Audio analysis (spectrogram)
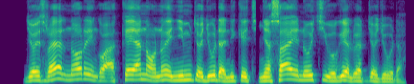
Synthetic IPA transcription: d͡ʒɔɪs̬ɾaɛlnɔɾɪŋɡɔakɛjanɔnɔeɲimd͡ʒɔd͡ʒʊdaniket͡ʃɲasajenot͡ʃiwoɡɪelwɛt̚d͡ʒɔd͡ʒʊda̰

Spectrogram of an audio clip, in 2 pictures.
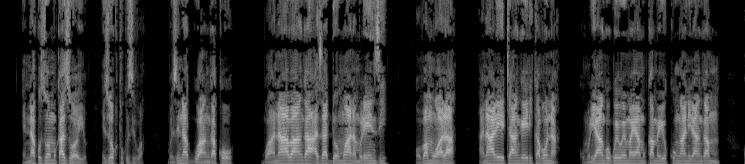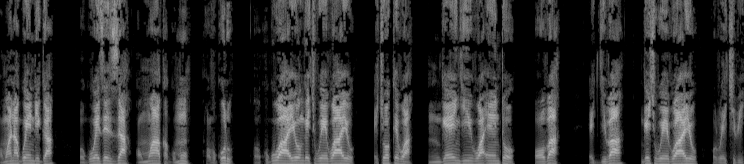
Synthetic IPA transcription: e̞nːakozo̞ːmukazo̞ːjo̞̰ | e̞zo̞ːku̥tukuziβwa̰ | βwezinaɡwaːŋɡako̞ | βwaːnaːβaːŋɡaːzadːo̞ːmwaːnamule̞ːnzi | oβamuwalaː | nale̞ːtaːŋɡe̞ːɾikaβo̞na̰ | kumuljaːŋɡo̞ɡwe̞ːwe̞ːmajamukame̞jo̞kːuŋːaːniɾaːŋɡamu | omwaːnaɡwe̞ːndiɡa | oɡuwe̞ːze̞zaomwaːkaɡumu | o̞̰βukulu | o̰kuɡuwaːjo̞ŋɡe̞ːciβwe̞ːβwaːjo̞ | e̞co̞ːke̞βwa | ŋɡe̞ːɲɟiːβwae̞ːnto̞ː | βa | e̞ɟːiβa | ŋɡe̞ːciβwe̞ːβwaːjo̞ː | lwe̞ːciβi

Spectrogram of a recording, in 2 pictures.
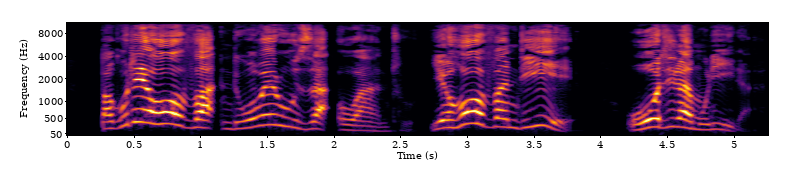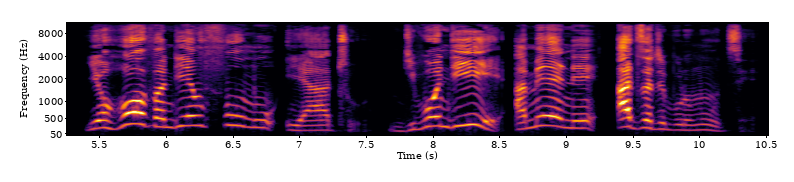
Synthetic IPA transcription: pak̬utijɛhɔvandiwɔwɛɾuzawaːntʰu̥ | jɛɦɔvandijɛ | wʔɔt̬ilamuliːɾa̰ | jɛɦɔvandijɛɱfumujaːtʰu | ndipɔndijɛamɛnɛad͡zat̬ip̬ulumuːt͡sʰɛ̥

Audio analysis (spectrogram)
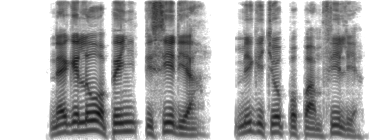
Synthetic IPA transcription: nɛɡɪlʊwɔpiɲpisidja | miɡit͡ʃopːopamfilɪa̰

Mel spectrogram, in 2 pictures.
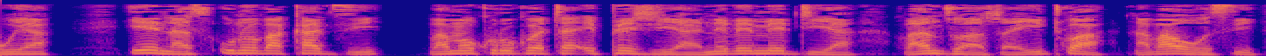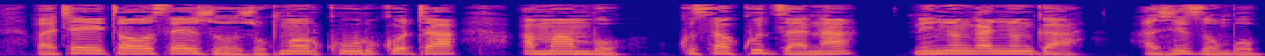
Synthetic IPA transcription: ja | ije̞n̤asiuno̞ʋakad͡zi | ʋamakuɾuk̬o̞tae̞pe̞ʒiane̞ʋe̞medʱiːa | ʋanzwaʐaitwanaʋaɦoːsi | ʋat͡ʃaitao̞saiʐo̞ʐo̞kumaurikuuɾuko̞taːmambo̞ | kusakud͡zana | ne̞ɲo̞ŋɡaɲo̞ŋɡa | ɦaʐizo̞mboːba

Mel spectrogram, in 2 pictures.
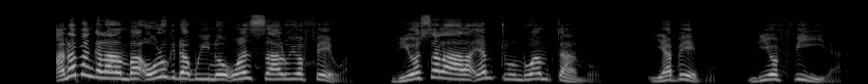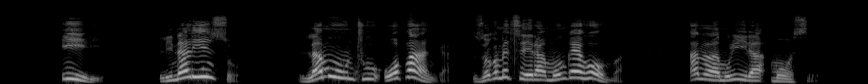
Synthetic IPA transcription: anapaŋɡalambaɔlukiɗwaɓwinɔwansalujɔfɛwa̰ | ndijɔsalalajam̩tunduwam̩ta̰mbɔ | japɛpɔ | ndijɔfiɾa̰ | ilḭ | linalinsɔ̰ | lamuntʰuwɔpaŋɡa̰ | zɔk̬ɔmɛt͡sʰɛɾamɔŋɡajɛhɔva̰ː | nalamuliɾamɔːsɛ

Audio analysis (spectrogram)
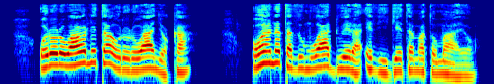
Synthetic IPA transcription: oɾoɾowaɔnetaoɾoɾowaɲɔka | oanataðumuwadweɾaʔeðiːɡetɛmatomaːjɔ

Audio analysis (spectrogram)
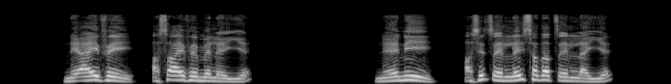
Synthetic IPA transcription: nɛɐjfɛj | ɐsɐːjfɛmɛlɛjːɛ | ne̞ːniː | ʔɐs̬ɪt͡sʼe̞ːlːɛjsːɐd̪ɐt͡sʼe̞ːlːɐjːɛ

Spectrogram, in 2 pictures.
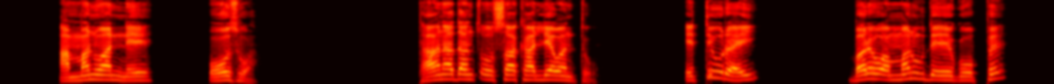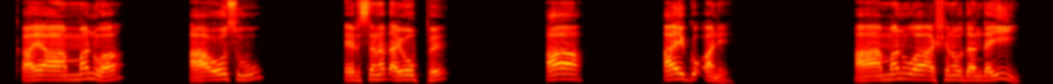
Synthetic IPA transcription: ʔɐmːɐnʊwaːnːɛ | oːs̬ʊwa̰ː | t̪aːnaːd̪ɐnt͡sʼo̞ːsːaːkaːlːɪjaːwɐnt̪ːo̰ː | ʔɪt̪ːɪʊɾɐj | bɐɾɛwɐmːɐnuːd̪ɛʔe̞ːɡo̞ːpːɛ | kʼɐjaːɐmːɐnʊwaː | aːo̞ːsuː | ɛɾsɐnɐɗɐjo̞ːpːɛ | aː | ɐjɡɔʔːɐnḛː | ʔaːɐmːɐnʊaːɐʃːɐnɐwd̪ɐnd̪ɐjiː

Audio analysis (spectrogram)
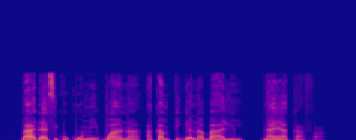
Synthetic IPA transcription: ɓaːɗajasikukumiɓwanaakam̩piɠanaɓali | najɛaka̰fa̰

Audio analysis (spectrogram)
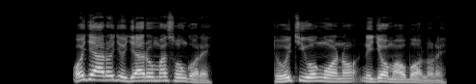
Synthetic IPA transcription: ɔd͡ʒaɾɔd͡ʒod͡ʒaɾomasʊŋɡɔɾɛ | tɔot͡ʃiwoŋwɔnɔnɪd͡ʒɔmaɔbɔlɔɾɛ̰

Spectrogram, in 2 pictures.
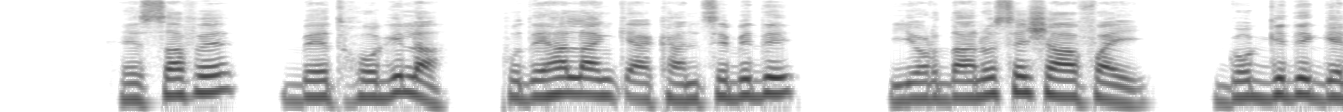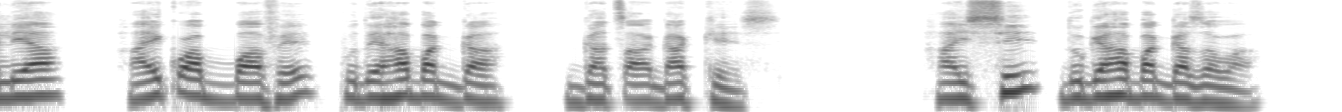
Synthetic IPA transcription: hɛsːɐfɛ | be̞ːt̪ɦɔɡɪlɐ | pʊd̪ɛhɐlɐŋkʼːɪjaːkɐnt͡sːɪbɪd̪ɪ | jɔɾd̪aːnɔsɛʃaːfɐj | ɡɔɡːɪd̪ɪɡɛlɪjaː | hɐjkʼːɔɐbːaːfɛpʊd̪ɛɦɐbɐɡːɐ | ɡɐt͡sʼaɡɐkːe̞ːs | hɐjsːɪd̪ʊɡɛhɐbɐɡːɐzɐwa̰ː

